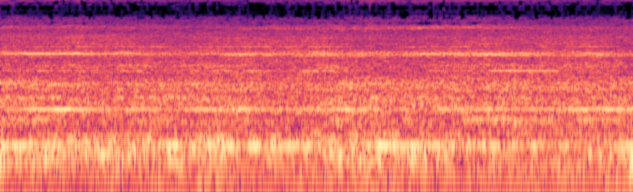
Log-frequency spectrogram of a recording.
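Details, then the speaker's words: Hoover Elite upright vacuum running after a belt change with a brand-new belt: loud, steady high-pitched roar with an even motor tone, no clear knock or grind; sounds smooth, though a faint cricket-like noise possibly from motor or brush bearings is suspected. "I would advise turning down your volume for the sake of this clip here, because these Elites are pretty loud here when it's running."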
